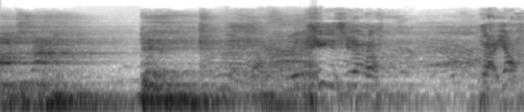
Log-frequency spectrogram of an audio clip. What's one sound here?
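A man preaches with passion into a microphone, heard through loudspeakers in an echoing hall.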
